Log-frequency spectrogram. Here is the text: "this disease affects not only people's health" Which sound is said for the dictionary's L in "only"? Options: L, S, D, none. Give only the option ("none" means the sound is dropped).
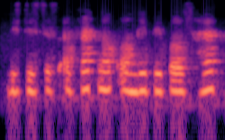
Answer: L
